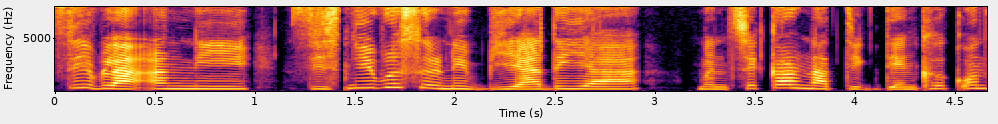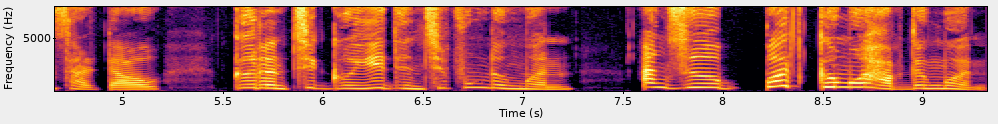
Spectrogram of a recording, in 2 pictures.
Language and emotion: Bodo, surprised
